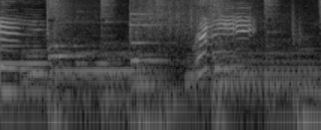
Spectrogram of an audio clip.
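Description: Cartoon background music with a cartoon animal's cries laid over it: pitched, meow-like calls that sweep up and then down, one just after the middle and another near the end.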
